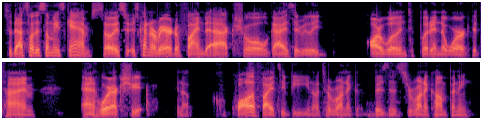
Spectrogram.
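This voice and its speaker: An American man hosts a casual crypto chat, speaking directly and with emphasis. His voice has a bright, forceful edge. The sound is dry and close. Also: on the low side, fairly even intonation, a little fast, vocal fry, no room sound. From United States.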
